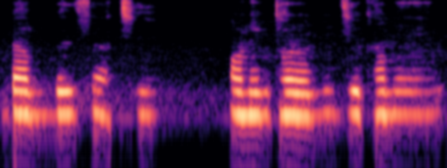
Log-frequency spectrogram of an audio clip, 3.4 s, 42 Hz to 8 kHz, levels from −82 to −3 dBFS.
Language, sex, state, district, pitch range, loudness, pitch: Bengali, female, West Bengal, North 24 Parganas, 225-230 Hz, -18 LUFS, 230 Hz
